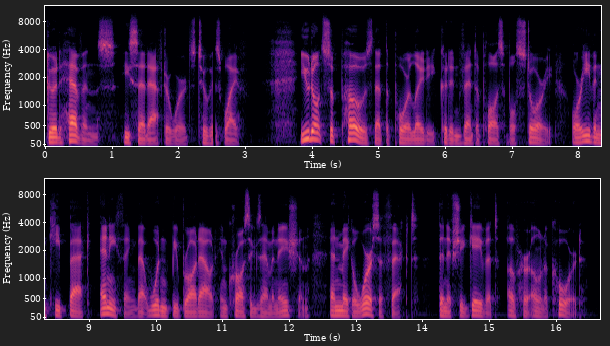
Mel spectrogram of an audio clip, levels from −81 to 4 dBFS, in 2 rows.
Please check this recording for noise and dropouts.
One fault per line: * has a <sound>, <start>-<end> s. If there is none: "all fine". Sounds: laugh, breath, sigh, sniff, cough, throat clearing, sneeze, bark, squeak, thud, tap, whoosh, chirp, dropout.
* has a dropout, 2.5-2.6 s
